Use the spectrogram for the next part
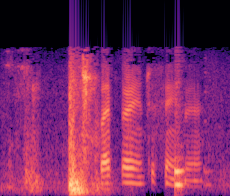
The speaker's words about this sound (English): Just close the door, there's some noise.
